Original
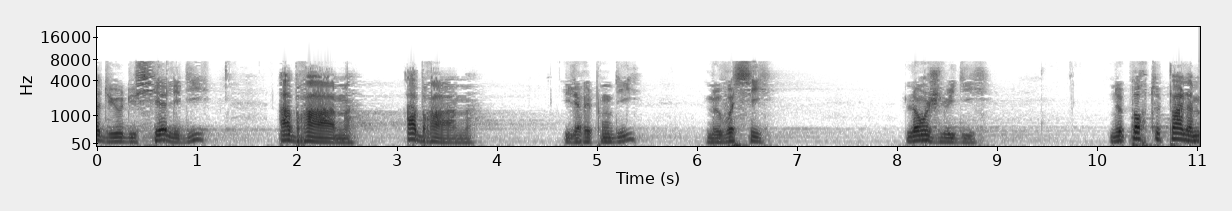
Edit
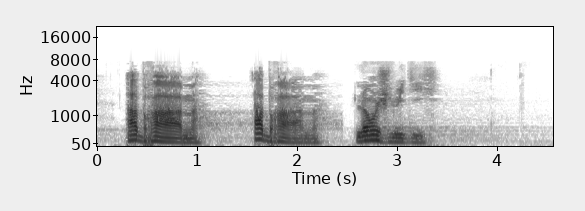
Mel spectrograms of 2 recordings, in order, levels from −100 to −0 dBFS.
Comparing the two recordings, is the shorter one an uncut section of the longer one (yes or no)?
no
